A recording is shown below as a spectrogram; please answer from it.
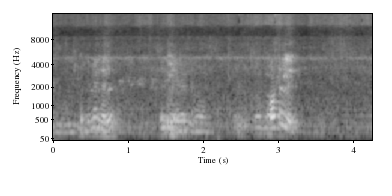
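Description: Soft, broken-up speech: three short spoken phrases with pauses between them, quieter than the talk just before and after.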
